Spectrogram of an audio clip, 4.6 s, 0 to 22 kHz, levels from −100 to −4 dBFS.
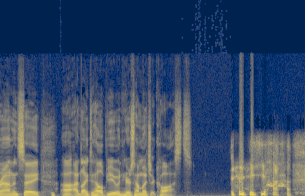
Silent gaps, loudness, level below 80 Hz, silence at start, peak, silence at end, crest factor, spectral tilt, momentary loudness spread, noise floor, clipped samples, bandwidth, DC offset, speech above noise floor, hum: none; -19 LUFS; -54 dBFS; 0 s; -6 dBFS; 0 s; 14 dB; -4 dB/octave; 10 LU; -53 dBFS; under 0.1%; 16 kHz; under 0.1%; 33 dB; none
